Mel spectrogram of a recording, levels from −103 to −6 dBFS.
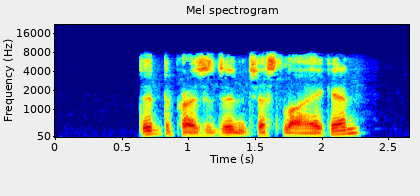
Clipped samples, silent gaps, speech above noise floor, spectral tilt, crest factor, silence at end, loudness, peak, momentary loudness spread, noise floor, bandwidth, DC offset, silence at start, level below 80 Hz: under 0.1%; none; 71 dB; -3.5 dB/octave; 16 dB; 0.4 s; -17 LUFS; -2 dBFS; 6 LU; -88 dBFS; 8 kHz; under 0.1%; 0.65 s; -56 dBFS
